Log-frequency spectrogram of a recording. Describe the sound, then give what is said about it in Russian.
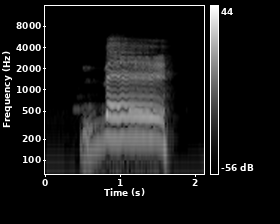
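A ram bleats as it is kicked out of a room: a single drawn-out, nasal bleat that jumps up in pitch partway through, then holds strong before cutting off. “Кевин подтащил барана к шелковому пологу и смачным пинком ноги под зад выпроводил его из комнаты отдыха.”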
